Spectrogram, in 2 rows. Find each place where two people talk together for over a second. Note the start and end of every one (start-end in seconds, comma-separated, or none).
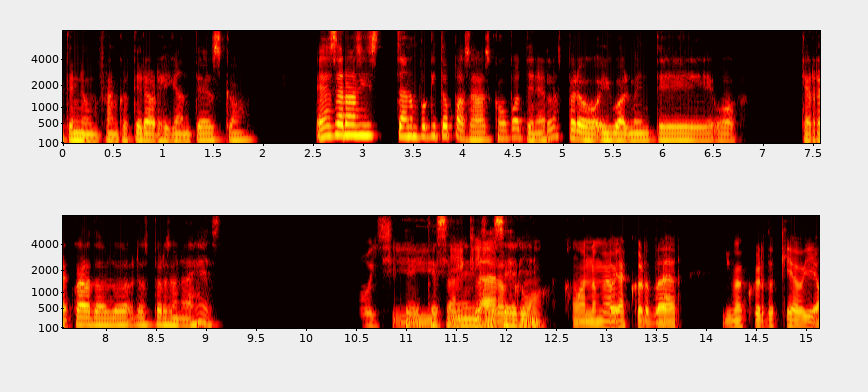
11.0-12.4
